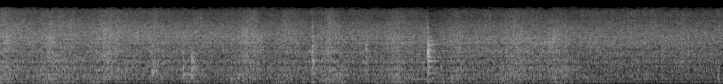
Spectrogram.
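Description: Sugar snap peas and red bell pepper sizzling in hot oil in a stainless steel pan as they are stirred with a spatula, with a few light clicks of the spatula against the pan, the sharpest about four seconds in.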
